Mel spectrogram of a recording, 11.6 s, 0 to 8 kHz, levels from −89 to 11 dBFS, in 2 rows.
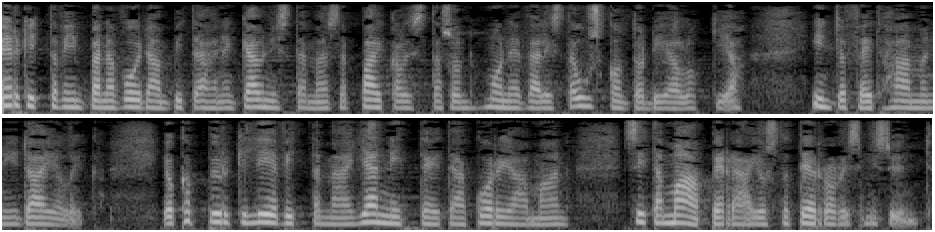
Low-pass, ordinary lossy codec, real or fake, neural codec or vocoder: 7.2 kHz; none; real; none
